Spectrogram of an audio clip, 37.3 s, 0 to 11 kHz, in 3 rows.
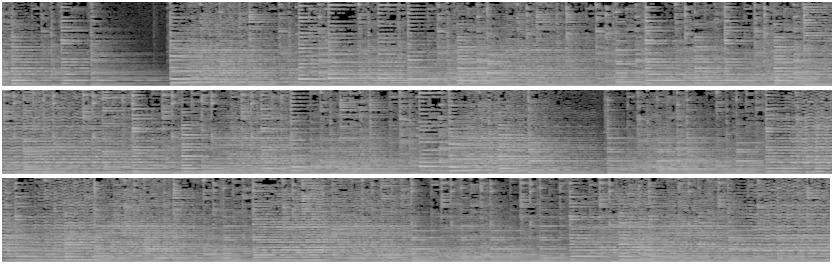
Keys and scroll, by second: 10.9 alt+space.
